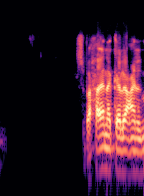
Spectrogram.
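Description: A man's voice reciting Arabic in long, held tones over a video call. It breaks off, the sound drops to dead silence for about a second, and the recitation resumes just over a second in.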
